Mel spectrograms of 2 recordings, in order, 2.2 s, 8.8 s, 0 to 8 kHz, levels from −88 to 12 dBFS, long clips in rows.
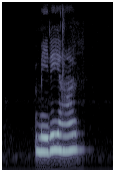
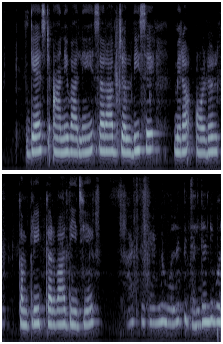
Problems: background conversations at intervals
